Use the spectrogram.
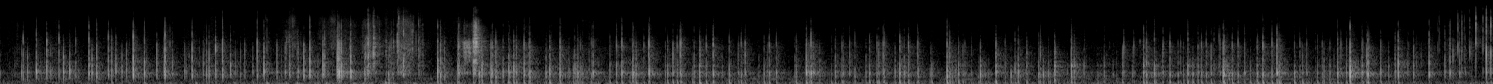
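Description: Long acrylic nails tap rapidly and handle a small, hollow, clear plastic organizer case with many compartments holding press-on nails, held in both hands. A dense stream of quick, dry, clicky plastic taps with a hollow ring around 530 Hz mixes with light rattling and crinkling handling noise. Each tap dies away almost instantly.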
